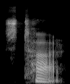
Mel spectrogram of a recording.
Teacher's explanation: t is aspirated in star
